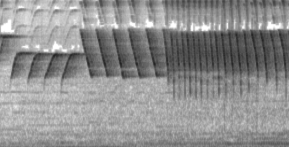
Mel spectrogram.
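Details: A Belgian canary sings a training song in repeated tours: slow upward-sweeping whistles about four per second, then higher, faster sweeps, ending in a rapid bright trill.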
